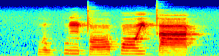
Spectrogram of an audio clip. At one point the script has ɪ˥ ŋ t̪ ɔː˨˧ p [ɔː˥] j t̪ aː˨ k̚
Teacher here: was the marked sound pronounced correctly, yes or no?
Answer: yes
